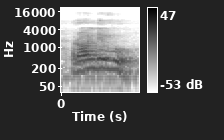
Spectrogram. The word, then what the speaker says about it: rendezvous: पहला वर्ड है हमारे पास, वो है रेंडेवू। इसको बोलते हैं, जो प्रोनाउंसिएशन है वो थोड़ा अजीब है, रॉन्डेवू।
